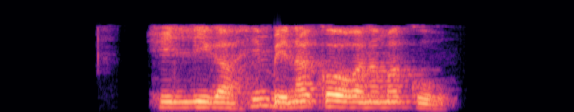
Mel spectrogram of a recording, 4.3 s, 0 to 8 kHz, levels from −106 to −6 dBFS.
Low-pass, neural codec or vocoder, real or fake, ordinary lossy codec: 7.2 kHz; none; real; AAC, 16 kbps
